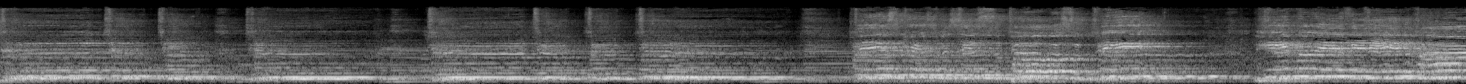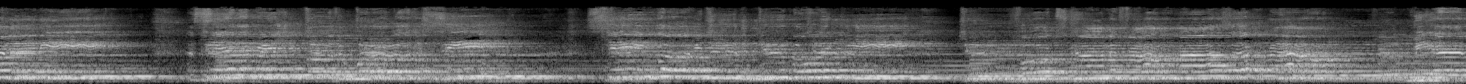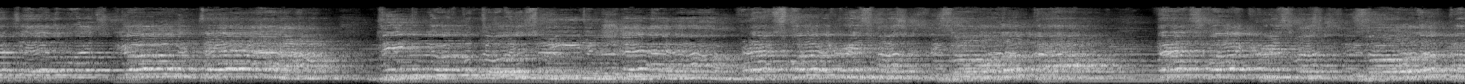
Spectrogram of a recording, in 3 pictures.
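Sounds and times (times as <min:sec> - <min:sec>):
choir singing unaccompanied: 0:00.0 - 0:43.9.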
